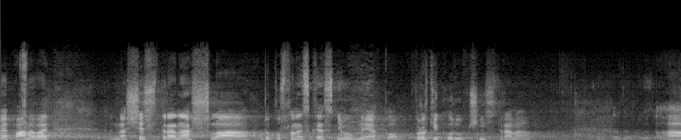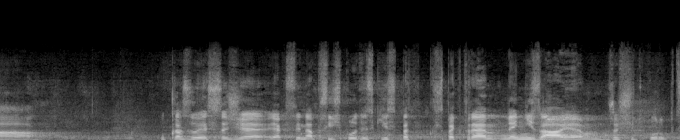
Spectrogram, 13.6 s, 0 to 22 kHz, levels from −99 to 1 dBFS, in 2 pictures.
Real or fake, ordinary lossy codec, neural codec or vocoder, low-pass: fake; Opus, 64 kbps; vocoder, 44.1 kHz, 128 mel bands, Pupu-Vocoder; 14.4 kHz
